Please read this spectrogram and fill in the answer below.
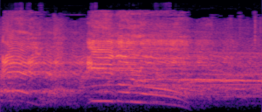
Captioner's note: crowd cheering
